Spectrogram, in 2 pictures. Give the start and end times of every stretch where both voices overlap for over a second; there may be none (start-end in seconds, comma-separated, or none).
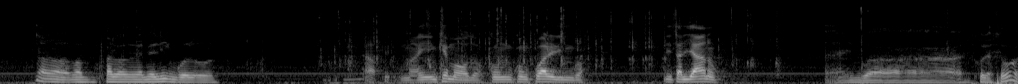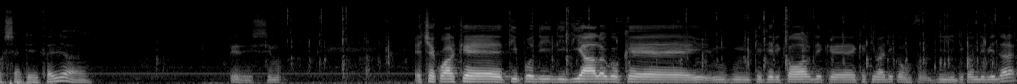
none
